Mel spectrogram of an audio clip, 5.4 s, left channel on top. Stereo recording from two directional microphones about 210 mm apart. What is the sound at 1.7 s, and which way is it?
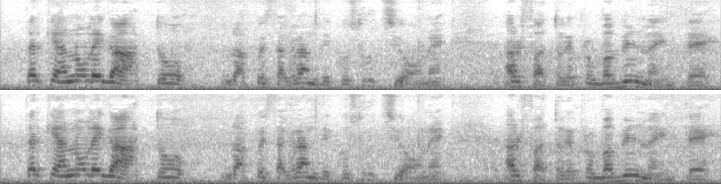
Speech, 40° right (ahead or behind).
